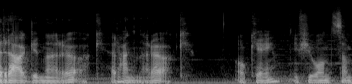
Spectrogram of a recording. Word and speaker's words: Ragnarök: YouTubers, aka Swedish one, who has the proper pronunciation of the name of this ship, because the original builder, Robas of the Ragnarök, he is Swedish, and it's called the Ragnarök.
